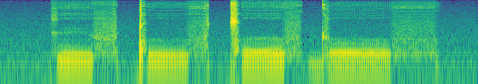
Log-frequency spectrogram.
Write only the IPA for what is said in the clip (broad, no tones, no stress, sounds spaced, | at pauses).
k ɨː f ǃ uː f ǀ ʊː f ɖ o f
